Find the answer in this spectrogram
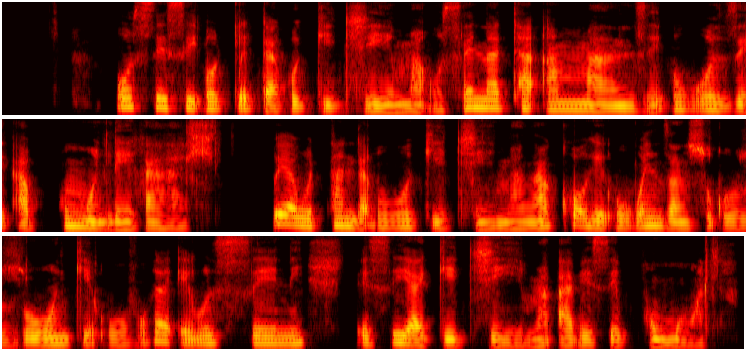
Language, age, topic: North Ndebele, 36-49, health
